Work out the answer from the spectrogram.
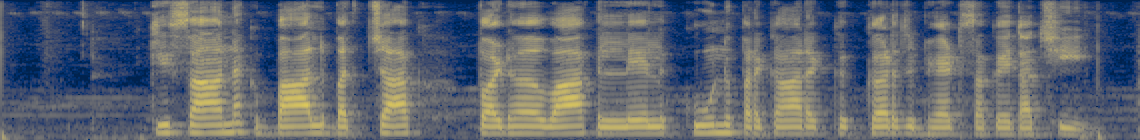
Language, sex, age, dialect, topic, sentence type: Maithili, male, 18-24, Angika, banking, question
